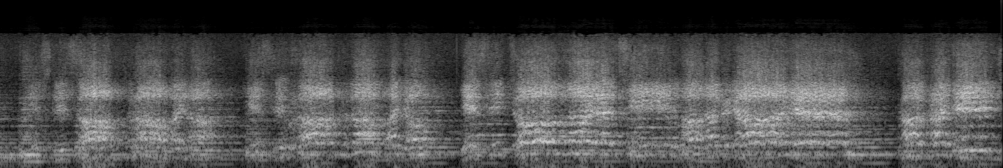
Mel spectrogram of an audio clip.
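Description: Music: a choir singing a song, with sustained sung notes that shift every second or so.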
